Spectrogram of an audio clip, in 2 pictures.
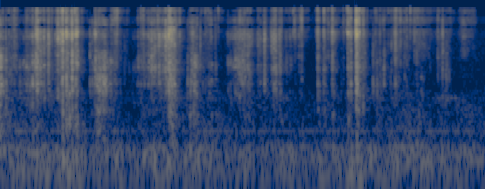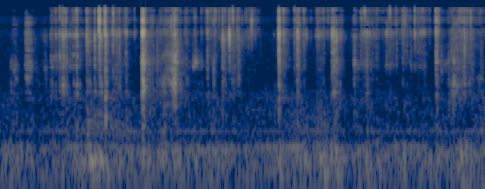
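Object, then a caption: Bar of soap scraped with a metal blade. A light green bar of dry soap held in the palm is scraped and cut with a metal blade that shaves off curls. Quiet, dry, crisp scraping strokes come in a steady run of short bright crackles over a low background hum.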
